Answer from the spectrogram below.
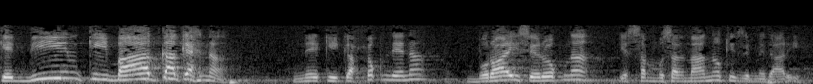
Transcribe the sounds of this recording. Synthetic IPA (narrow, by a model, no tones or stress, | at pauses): ked̪iːnkibaːt̪kakɛɦna̰ | neːkikahʊkmd̪eːna | bʊɾaːiseɾoːknajesɐbmʊsəlmaːnõkizɪmːed̪aːɾḭɦɛː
